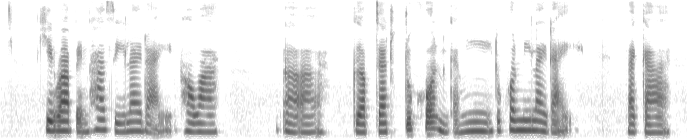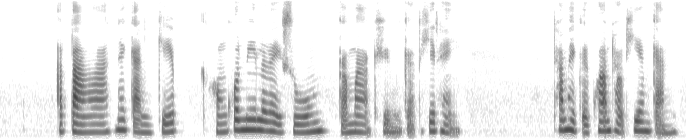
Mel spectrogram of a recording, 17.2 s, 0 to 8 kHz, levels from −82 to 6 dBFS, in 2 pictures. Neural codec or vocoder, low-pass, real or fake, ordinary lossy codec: none; none; real; none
